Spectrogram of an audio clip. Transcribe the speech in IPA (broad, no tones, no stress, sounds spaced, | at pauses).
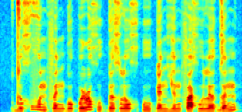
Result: d ʊ x v o n f ɛ n ɠ o p ʊ ɭ o x u ɠ ə x l o x ʔ u ɠ ɛ n ʎ ə n f a x u l ə ɡ ə n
